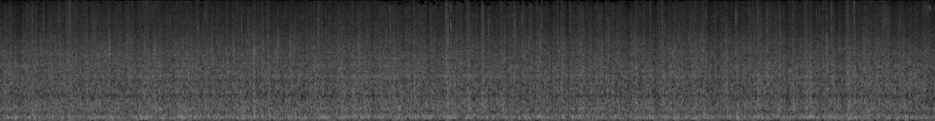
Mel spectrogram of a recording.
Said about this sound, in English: I just want to listen to the rain before we start.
